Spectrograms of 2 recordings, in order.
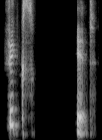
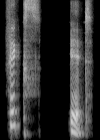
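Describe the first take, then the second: The two takes are said the same way.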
